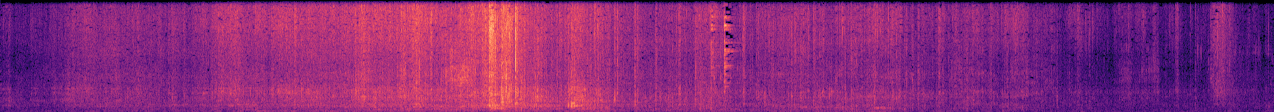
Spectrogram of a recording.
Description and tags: The sound pf skate boards that i take for my video project "Scate Girls".
And I never use it. So may be it was made for you guys ))
This is All girls at one sound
